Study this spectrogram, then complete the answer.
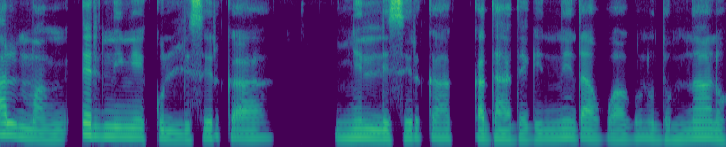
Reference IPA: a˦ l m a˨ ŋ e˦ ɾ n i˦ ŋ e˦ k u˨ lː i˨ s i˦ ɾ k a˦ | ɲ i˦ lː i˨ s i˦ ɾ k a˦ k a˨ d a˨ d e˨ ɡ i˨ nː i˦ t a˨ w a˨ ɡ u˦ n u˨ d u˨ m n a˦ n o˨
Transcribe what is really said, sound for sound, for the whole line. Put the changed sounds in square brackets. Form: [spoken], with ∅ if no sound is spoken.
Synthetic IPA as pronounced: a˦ l m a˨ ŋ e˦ ɾ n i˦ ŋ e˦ k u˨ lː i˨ s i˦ ɾ k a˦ | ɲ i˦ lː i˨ s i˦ ɾ k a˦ k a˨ d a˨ d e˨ ɡ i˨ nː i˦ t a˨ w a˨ ɡ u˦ n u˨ d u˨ m n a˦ n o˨

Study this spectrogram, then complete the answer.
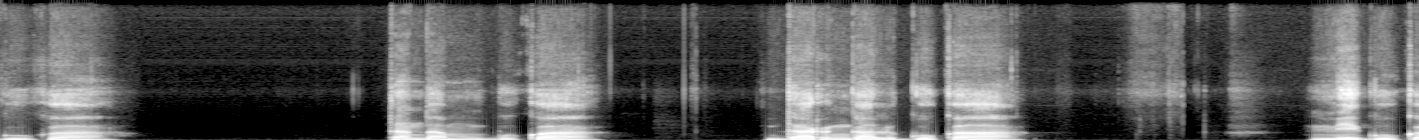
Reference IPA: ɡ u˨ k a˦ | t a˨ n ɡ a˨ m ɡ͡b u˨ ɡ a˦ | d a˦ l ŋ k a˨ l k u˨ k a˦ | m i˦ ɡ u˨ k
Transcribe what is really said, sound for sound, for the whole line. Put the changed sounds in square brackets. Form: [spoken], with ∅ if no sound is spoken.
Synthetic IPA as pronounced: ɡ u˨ k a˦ | t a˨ n [d] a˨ m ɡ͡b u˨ [k] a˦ | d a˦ [ɾ] ŋ [ɡ] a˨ l [ɡ] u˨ k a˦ | m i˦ ɡ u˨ k

